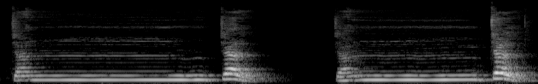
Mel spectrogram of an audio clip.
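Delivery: चंचल, nasal sustained on one note before चल; stop on the nasal. Shown as a demonstration. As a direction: say च, hang on the nasal in चंचल, then finish. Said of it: "च बोलकर यहां पर रुक जाएं".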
